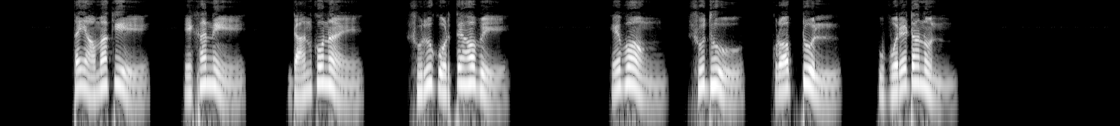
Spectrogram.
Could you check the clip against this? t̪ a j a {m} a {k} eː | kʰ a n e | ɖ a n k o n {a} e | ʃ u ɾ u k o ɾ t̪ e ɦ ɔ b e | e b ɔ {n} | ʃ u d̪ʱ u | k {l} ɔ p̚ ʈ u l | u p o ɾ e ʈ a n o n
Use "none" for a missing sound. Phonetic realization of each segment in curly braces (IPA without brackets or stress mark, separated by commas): m, k, a, ŋ, ɾ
